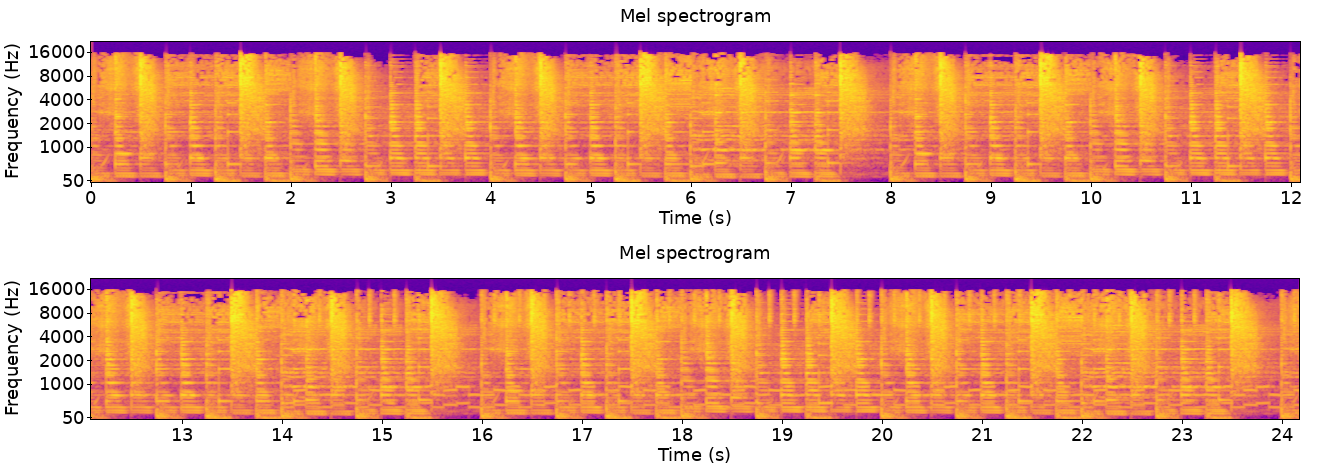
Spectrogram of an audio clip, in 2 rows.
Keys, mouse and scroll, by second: 6.0 a, 6.6 click, 8.3 i, 9.3 click, 10.1 a, 10.5 click, 11.7 i, 12.0 click, 12.3 a, 15.1 click.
